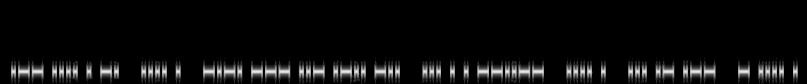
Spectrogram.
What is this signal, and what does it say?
Morse code, heard as a keyed tone, about 34 wpm, 600 Hz. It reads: WHEN HE COULD SEE, HE SAW THE
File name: the old man and the sea 2 35wpm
